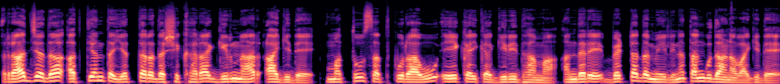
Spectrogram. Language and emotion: Kannada, neutral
